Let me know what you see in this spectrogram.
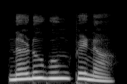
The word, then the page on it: ನಡುಗುಂಪೆಣ: kannada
